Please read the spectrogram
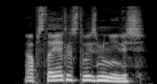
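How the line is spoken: Dry. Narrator (Russian): сухо проговорила Веденеева

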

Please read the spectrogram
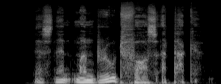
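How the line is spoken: Quiet explanation. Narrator (German): erklärte Christopher leise

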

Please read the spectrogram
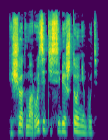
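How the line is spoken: Grumbling. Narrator (Russian): проворчал

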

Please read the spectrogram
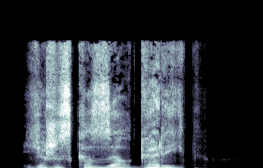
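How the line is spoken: Hissed. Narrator (Russian): Прошипел я

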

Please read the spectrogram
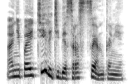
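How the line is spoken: Angry outburst. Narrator (Russian): взвелся Лар, зло сверкнув глазами

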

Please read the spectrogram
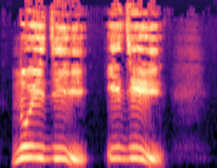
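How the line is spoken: Shouting against fierce wind. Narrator (Russian): кричал Павел, а ветер подхватывал его слова и свирепо втискивал их обратно в его горло

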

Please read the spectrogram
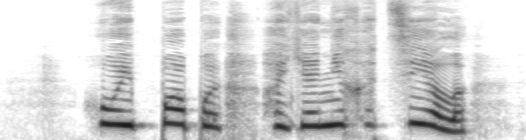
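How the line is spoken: Frightened little girl gasp. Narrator (Russian): Девочка ойкнула и испуганно замерла

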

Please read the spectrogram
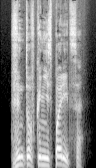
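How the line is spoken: Snorting. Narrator (Russian): хмыкнул

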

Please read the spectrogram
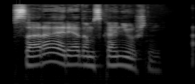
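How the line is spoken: Plain. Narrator (Russian): ответил я

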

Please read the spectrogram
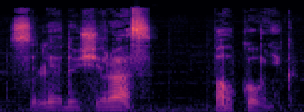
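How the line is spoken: Hoarse rasp. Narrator (Russian): прохрипел враг

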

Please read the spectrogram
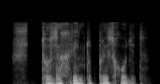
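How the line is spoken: Bewildered mutter. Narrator (Russian): пробормотал я

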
